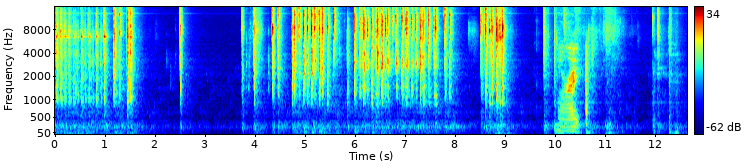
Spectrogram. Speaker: So, I do hear a fair bit of popping there. Let's get this Sounds like we're going to need some new DC filters for this guy.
